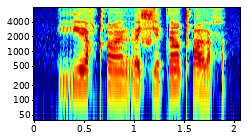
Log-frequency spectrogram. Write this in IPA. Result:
rʲɛːħqʰãːra ɕɛtãqʰʌːħ

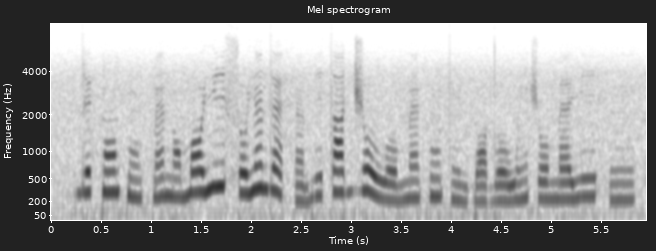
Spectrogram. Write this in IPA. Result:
de˧k͡pɔ̃˧k͡pũ˨ k͡pɛ̃˨˦nɔ̃˧mɔ˦ ji˦so˧jɛ̃˦ dɛ˦˨hɛ̃˨bi˧ta˦ d͡ʒo˦˨wo˨ mɛ̃˧kũ˧ tĩ˨ɡ͡bɔ˨do˨ wĩ˨˦ʃo˧mɛ˧ ji˦hĩ˧

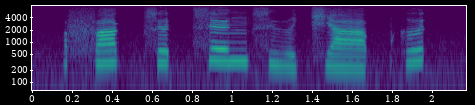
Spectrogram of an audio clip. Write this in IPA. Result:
fa˦˥k̚sə˦˥t̚ sɛ˧ŋsɨ̤˨˩ə̯t͡ɕaː˨˩p̚ kə˦˥t̚

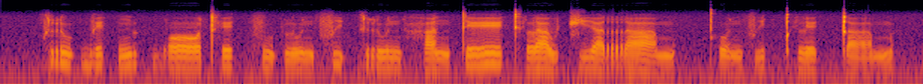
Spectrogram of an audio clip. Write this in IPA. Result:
kru˥˩ʔbe˥˩k̚ŋɯ˥˩k̚ bɔː˧tʰe˦˥k̚fu˨˩ʔlu˨˩n fi˥˩ʔkru˧n ha˧nteː˥˩ kʰla˧wt͡ɕi˧a̯ ra˧m | kʰo˩˦nfi˥˩t̚ pʰle˨˩k̚ ta˩˦m

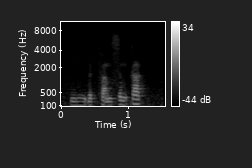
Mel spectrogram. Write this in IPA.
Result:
mṳ˨˩ŋɗə˦˥t̚fa̰˧˥m sə˨˦mka˦˥k̚

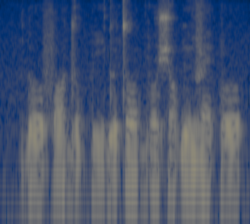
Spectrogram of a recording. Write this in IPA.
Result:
ɗoː˨fɔ˨˦doː˨ k͡piː˨dũ˨toː˧boː˧ ʃɔ˧ɓĩ˧ vɛ˧k͡po˧

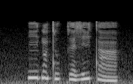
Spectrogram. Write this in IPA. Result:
ĩ˦ɗɔ̃˧tu˨kɛ˨ zi˦tã˨

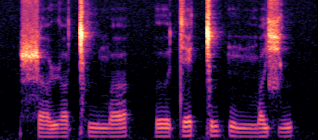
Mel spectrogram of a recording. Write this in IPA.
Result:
ɬɔɹɔ ǀʰumɔ | o tɛ ǀupũ mːɔɕu

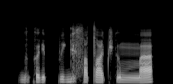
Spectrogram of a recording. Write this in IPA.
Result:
ɡʌkʌɾʲɛpːi ɡʲusɯtˤe t͡ʃʼɯmːa

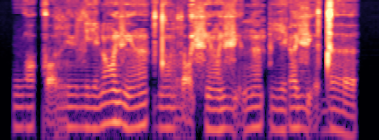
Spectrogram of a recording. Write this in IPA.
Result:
wɔkɔ̰ryli ɳɔ̃vʲə̃ | dɔ̃rɔ̰fʲɔ̃ vʲə̰ ŋœ̃pi ɽœvʲə̰ də

